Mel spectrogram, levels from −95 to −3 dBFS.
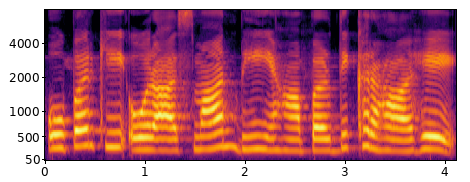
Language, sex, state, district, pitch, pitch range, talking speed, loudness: Hindi, female, Madhya Pradesh, Dhar, 250 Hz, 225-295 Hz, 145 wpm, -14 LUFS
